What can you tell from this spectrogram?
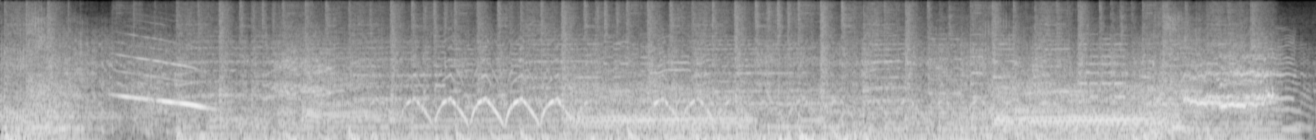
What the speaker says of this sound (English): We got ourselves a drag race.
